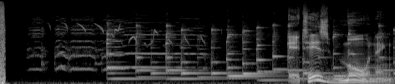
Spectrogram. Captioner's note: cockerel crows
